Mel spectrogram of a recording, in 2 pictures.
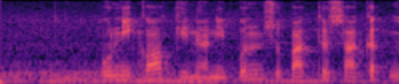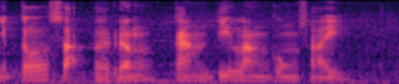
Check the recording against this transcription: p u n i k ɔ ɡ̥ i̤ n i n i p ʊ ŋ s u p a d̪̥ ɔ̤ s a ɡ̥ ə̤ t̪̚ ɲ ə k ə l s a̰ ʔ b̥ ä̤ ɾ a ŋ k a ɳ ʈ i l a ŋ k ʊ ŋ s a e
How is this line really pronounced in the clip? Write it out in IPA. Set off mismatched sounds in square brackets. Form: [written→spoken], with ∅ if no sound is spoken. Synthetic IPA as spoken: p u n i k ɔ ɡ̥ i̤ n [i→a] n i p ʊ [ŋ→n] s u p a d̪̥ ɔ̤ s a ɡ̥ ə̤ t̪̚ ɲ ə k ə l s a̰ ʔ b̥ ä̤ ɾ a ŋ k a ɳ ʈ i l a ŋ k ʊ ŋ s a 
